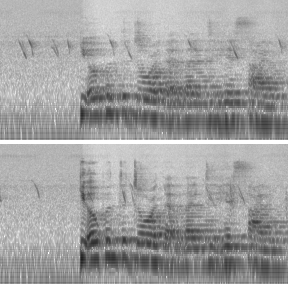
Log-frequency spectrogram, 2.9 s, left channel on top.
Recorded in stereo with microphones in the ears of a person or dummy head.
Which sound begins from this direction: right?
A woman speaking, at 0.8 s.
